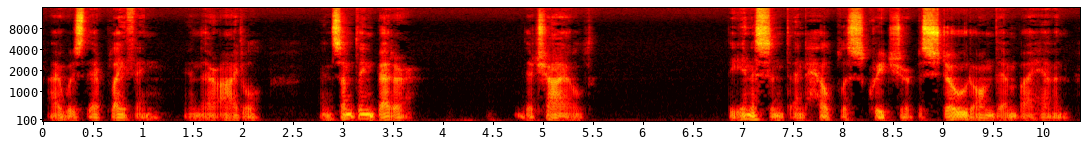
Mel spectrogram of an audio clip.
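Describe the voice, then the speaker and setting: A man narrates a classic novel in a deep voice full of gravelly fry. His tone is husky and rough around the edges. He reads in a measured literary manner, with lively rises and falls in pitch. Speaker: audiobook reader.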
